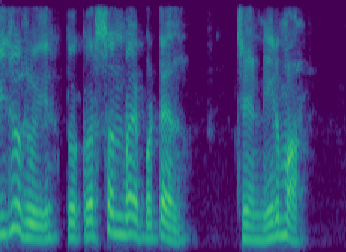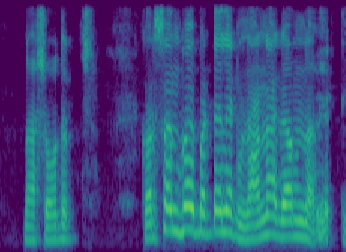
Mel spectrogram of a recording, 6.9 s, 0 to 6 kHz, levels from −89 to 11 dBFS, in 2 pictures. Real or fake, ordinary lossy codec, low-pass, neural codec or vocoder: fake; none; 5.4 kHz; vocoder, 22.05 kHz, 80 mel bands, HiFi-GAN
